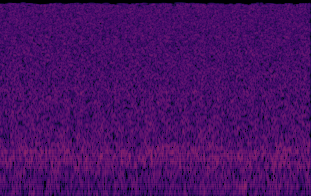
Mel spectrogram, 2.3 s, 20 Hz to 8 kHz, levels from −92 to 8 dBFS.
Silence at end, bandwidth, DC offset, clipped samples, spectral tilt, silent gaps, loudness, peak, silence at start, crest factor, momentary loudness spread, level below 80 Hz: 0 s; 8 kHz; under 0.1%; under 0.1%; -1 dB/octave; none; -48 LUFS; -38 dBFS; 0 s; 12 dB; 0 LU; -72 dBFS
